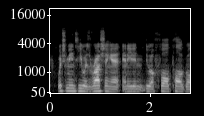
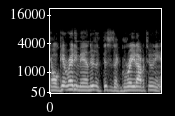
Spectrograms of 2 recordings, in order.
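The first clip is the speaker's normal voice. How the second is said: excited friend; 5 semitones higher, 7 dB louder than usual. Retold or imitated. Friend Kyle hyped by player.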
